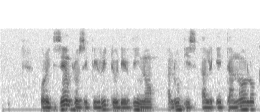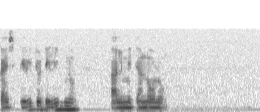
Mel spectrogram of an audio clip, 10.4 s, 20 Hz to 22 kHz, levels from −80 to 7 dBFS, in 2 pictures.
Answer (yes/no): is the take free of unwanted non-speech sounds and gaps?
yes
